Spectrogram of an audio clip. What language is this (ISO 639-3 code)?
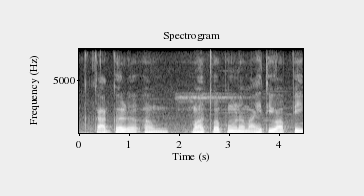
guj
